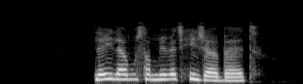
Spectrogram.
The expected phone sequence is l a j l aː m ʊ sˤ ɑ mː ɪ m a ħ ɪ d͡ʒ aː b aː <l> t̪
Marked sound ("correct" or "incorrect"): incorrect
